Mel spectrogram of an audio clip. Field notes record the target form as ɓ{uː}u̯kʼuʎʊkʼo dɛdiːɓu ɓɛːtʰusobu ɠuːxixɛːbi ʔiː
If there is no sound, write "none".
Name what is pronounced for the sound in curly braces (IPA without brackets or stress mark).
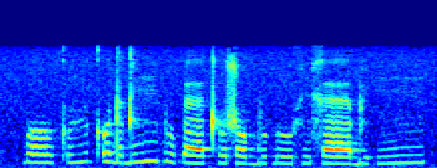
oː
